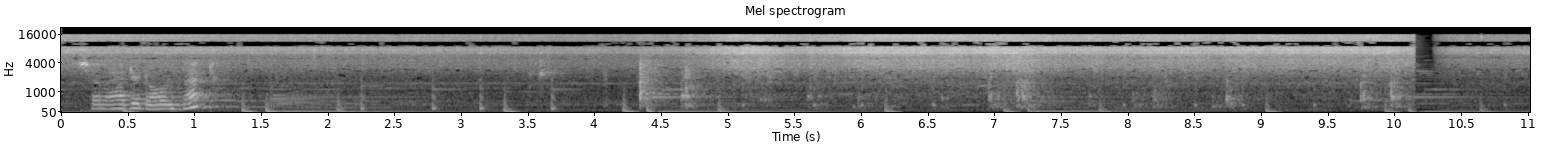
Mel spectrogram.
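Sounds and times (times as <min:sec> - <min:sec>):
mushrooms sizzling in oil: 0:00.0 - 0:11.0
wooden spatula scraping a pan: 0:03.5 - 0:10.2.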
